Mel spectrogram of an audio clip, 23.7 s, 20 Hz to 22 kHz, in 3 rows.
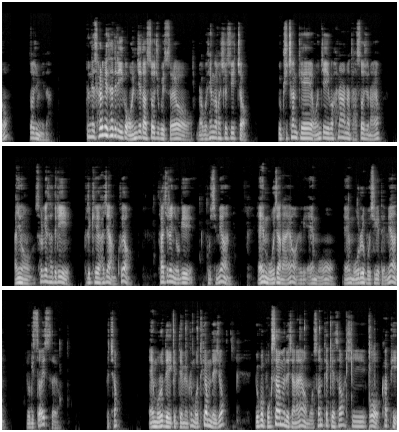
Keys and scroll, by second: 4.2 Escape, 22.7-23.2 typing.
